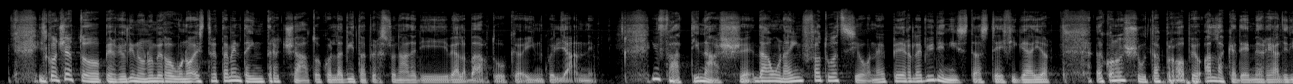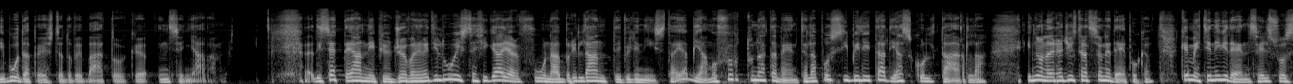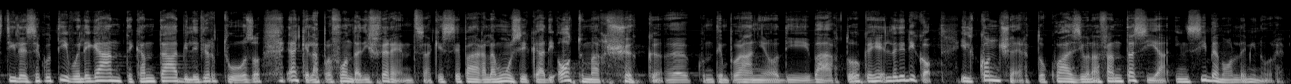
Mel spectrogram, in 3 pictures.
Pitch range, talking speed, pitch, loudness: 110-165 Hz, 155 wpm, 135 Hz, -22 LUFS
